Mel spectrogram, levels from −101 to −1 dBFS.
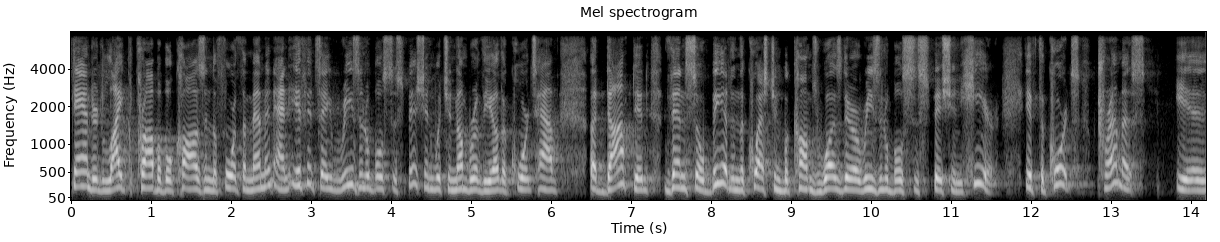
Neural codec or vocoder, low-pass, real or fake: vocoder, 22.05 kHz, 80 mel bands, Vocos; 7.2 kHz; fake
